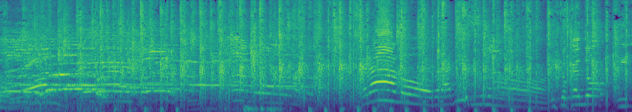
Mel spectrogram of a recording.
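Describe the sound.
An audience claps loudly and steadily, with a brisk, roughly rhythmic beat, while voices cheer and call out over the clapping for the whole stretch.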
